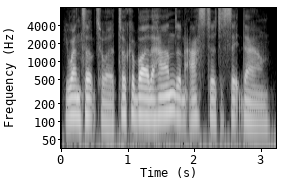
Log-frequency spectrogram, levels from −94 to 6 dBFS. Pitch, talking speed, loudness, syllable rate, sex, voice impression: 115 Hz, 295 wpm, -17 LUFS, 5.5 syllables/s, male, masculine, middle-aged, slightly relaxed, powerful, clear, slightly halting, slightly raspy, calm, slightly mature, friendly, reassuring, wild, slightly lively, kind, slightly modest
